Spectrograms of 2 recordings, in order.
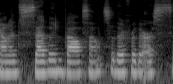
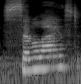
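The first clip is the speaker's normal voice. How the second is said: "Civilized" slow, first syllable weighted; stress on CIV; 3 semitones higher, slower than usual. Shown as a demonstration. Teacher contrasting stresses, weight on first syllable. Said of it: "the stress is somewhere a little bit different".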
